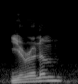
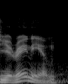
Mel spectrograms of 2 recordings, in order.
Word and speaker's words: uranium: Uranum? No, it's uranium.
